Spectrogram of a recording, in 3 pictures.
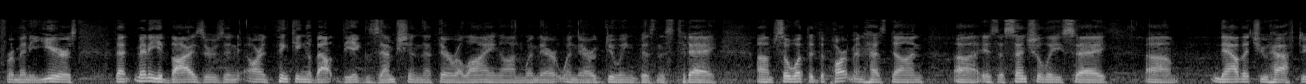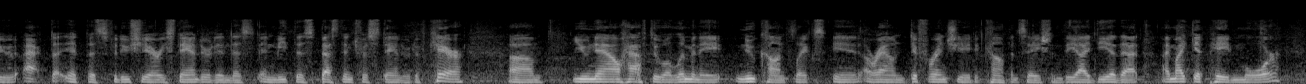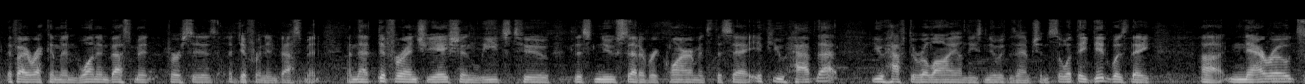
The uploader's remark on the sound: Broadcasting LIVE at Pershing's INSITE 2016 conference in Orlando.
